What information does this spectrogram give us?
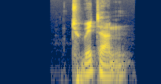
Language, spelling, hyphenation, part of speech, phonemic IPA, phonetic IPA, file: German, twittern, twit‧tern, verb, /ˈtvɪtərn/, [ˈtʋɪtɐn], De-twittern.ogg
- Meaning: to tweet (post to Twitter)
